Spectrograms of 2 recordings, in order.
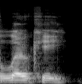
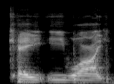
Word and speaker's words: Lowkey: I've just subscribed to Loki. No, Loki is it's spelled different, Phils. It's actually Lowkey, so low and then key, rather than Loki, the, you know, the god, if you like, God's son.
